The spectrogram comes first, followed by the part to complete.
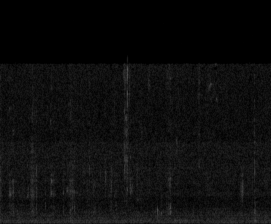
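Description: Near silence, with faint chewing of a mouthful of Snickers salad: apple and candy bar pieces in whipped pudding.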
